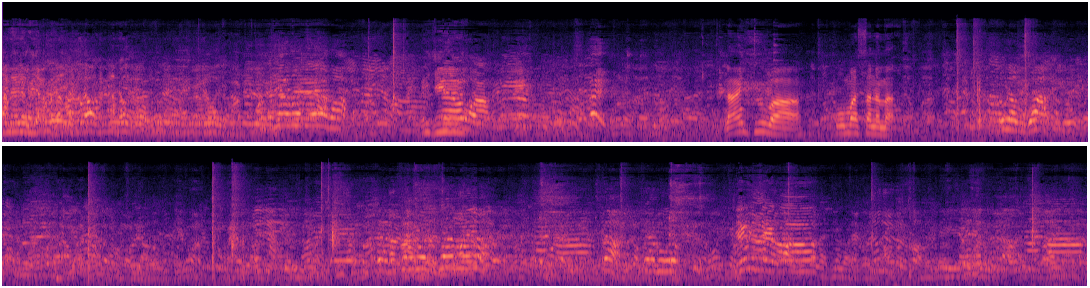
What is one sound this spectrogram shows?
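A crowd of spectators chatters and calls out loudly outdoors.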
